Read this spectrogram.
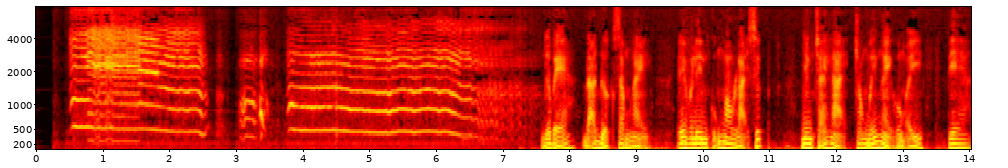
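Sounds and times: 
newborn baby crying: 0:00.5 - 0:07.6
speech: 0:07.6 - 0:14.0.

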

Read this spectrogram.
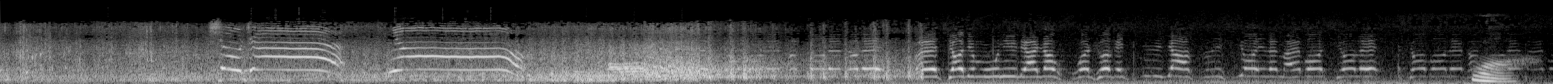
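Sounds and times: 
train passing on rails: 0:00.0 - 0:14.7
speech: 0:09.7 - 0:15.3.

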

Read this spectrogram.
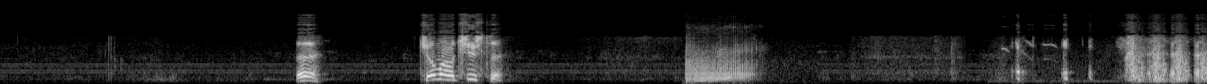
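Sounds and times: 
speech: 0:03.0 - 0:03.2, 0:04.2 - 0:05.1
loud raspy fart into a telephone receiver: 0:06.8 - 0:07.7
laughter from two people: 0:09.9 - 0:12.0.

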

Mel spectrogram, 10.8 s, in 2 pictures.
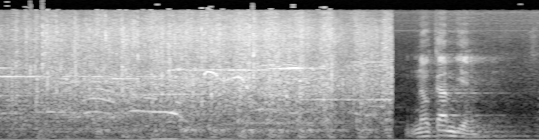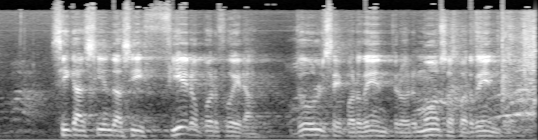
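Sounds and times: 
loud audience applause: 0:00.0 - 0:04.0, 0:10.4 - 0:10.7
speech: 0:04.2 - 0:05.0, 0:06.0 - 0:10.7.

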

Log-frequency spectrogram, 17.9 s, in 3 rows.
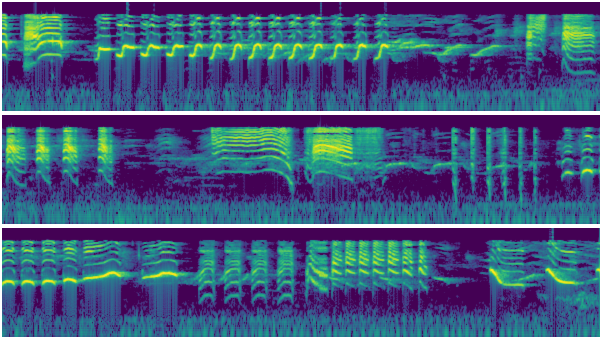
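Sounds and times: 
caged masked laughingthrush in full song: 0:00.0 - 0:17.9.

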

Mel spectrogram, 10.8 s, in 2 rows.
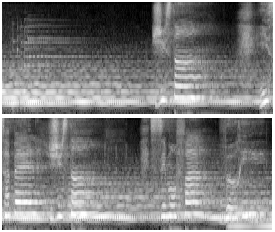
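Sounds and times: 
short composed song with warm shimmering effects-laden chord: 0:00.0 - 0:10.8
speech: 0:03.0 - 0:04.0, 0:05.2 - 0:07.6, 0:08.4 - 0:10.7.

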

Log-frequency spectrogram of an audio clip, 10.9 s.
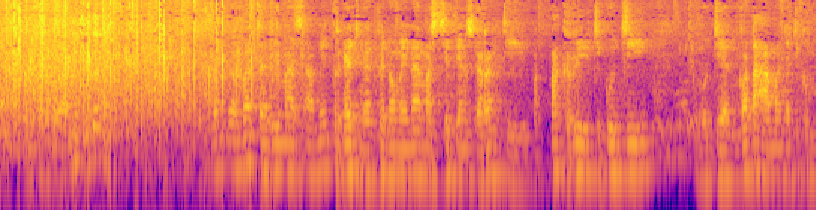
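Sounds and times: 
audience at a religious discussion gathering clapping: 0:00.0 - 0:04.3
speech: 0:02.8 - 0:10.8.

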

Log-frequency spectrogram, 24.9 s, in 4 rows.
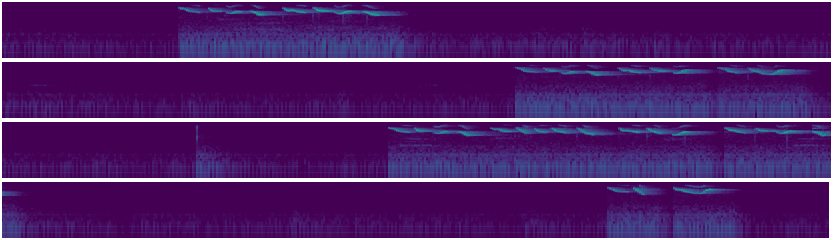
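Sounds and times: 
sunbird singing a high-pitched twittering song: 0:01.4 - 0:03.0, 0:10.1 - 0:12.2, 0:15.4 - 0:18.8, 0:23.2 - 0:24.2.

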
